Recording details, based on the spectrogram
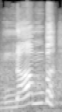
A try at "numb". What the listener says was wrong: Numb. You don't need to say the B. The B is silent.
